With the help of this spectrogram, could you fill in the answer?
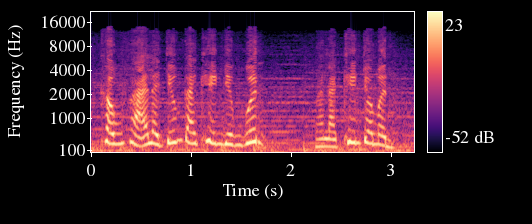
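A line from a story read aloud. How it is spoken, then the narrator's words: Smiling, pleasant. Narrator (Vietnamese): A Cửu mỉm cười nói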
